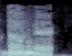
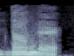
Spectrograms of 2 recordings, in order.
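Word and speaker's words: Boehner: John Boner. – Thank you. I'm sorry, say again? – John Boner. – Thank you. When confronted with the Tenther question, Boner offered an entirely... – John Boner.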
